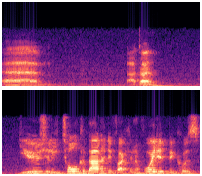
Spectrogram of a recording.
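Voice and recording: At a fairly slow pace, a man talks at a fairly high pitch with audible room echo.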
